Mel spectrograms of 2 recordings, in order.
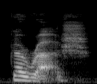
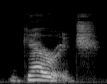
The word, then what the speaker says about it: garage: British and American English, this word is pronounced very differently depending on whether it's American English or British English. In American English, it's pronounced as garage. Garage. In British English, it's garage. Garage. Garage. Both are correct.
